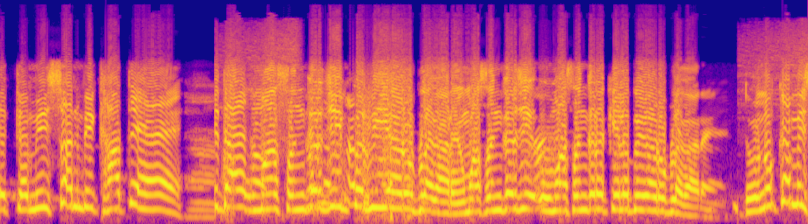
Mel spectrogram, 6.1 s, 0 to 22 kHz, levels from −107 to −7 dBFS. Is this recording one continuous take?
no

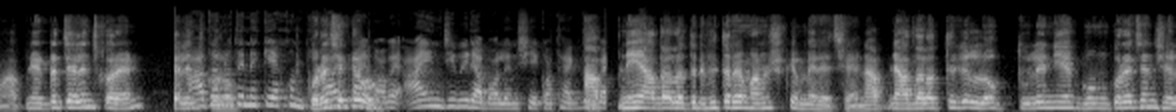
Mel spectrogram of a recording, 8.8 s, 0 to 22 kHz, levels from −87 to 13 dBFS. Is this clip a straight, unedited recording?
no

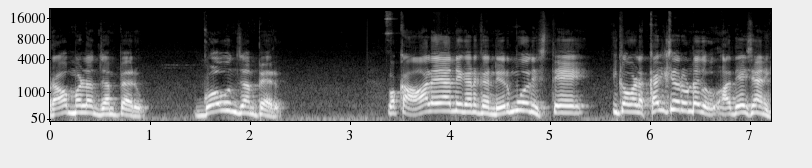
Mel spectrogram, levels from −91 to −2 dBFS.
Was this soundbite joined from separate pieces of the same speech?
yes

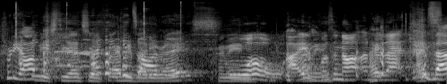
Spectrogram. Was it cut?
no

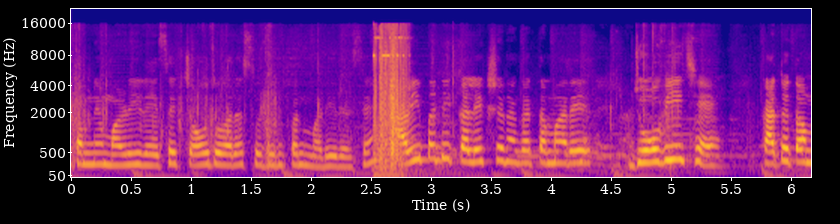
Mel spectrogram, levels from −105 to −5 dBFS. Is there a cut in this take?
yes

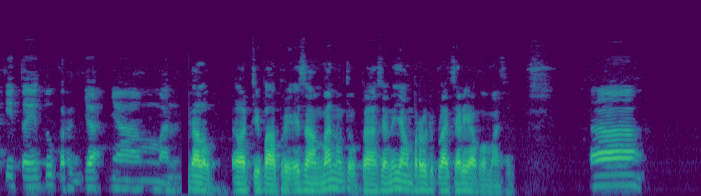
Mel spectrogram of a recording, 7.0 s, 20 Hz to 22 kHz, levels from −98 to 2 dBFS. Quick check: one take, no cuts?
no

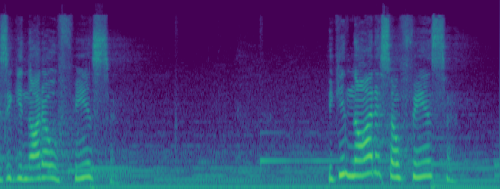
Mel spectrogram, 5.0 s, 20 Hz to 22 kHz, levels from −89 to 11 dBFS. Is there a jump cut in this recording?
no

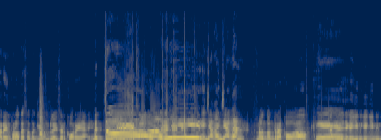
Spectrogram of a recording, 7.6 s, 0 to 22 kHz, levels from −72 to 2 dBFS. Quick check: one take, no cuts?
no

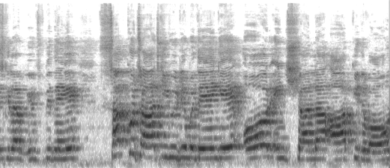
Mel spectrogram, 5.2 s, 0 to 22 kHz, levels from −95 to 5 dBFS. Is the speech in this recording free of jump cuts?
yes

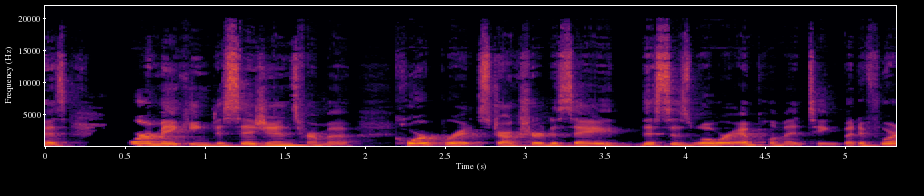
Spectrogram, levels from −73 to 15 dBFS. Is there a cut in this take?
yes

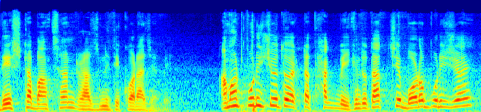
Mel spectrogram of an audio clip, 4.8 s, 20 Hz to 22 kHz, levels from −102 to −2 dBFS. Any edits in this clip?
no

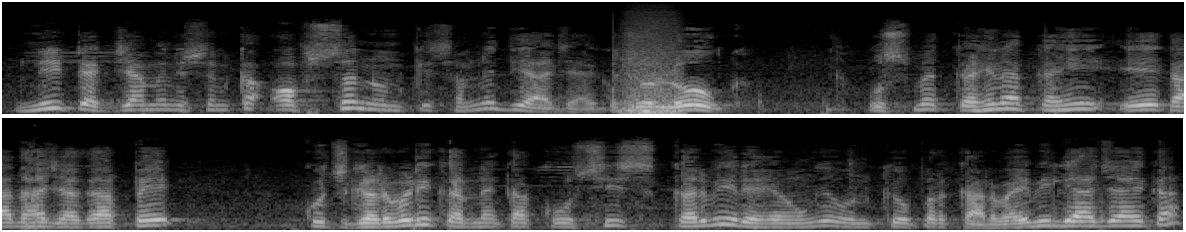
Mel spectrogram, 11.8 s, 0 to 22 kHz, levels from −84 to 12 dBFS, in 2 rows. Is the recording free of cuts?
no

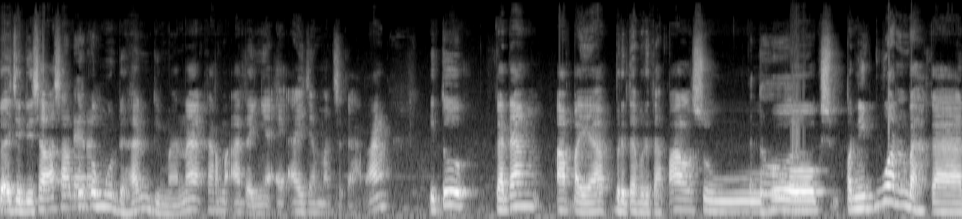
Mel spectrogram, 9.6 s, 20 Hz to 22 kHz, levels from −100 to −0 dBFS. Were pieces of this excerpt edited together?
no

